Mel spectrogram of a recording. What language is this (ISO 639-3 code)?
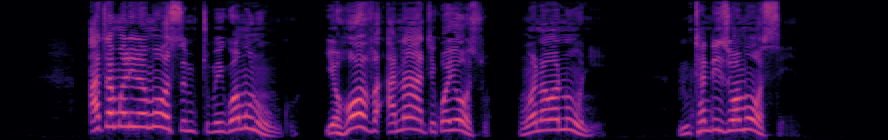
nya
